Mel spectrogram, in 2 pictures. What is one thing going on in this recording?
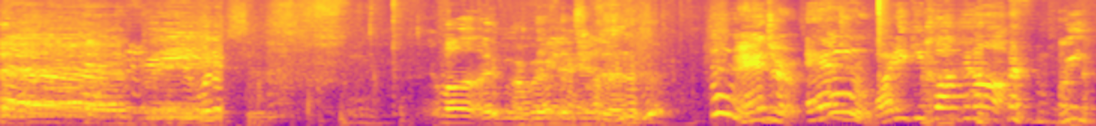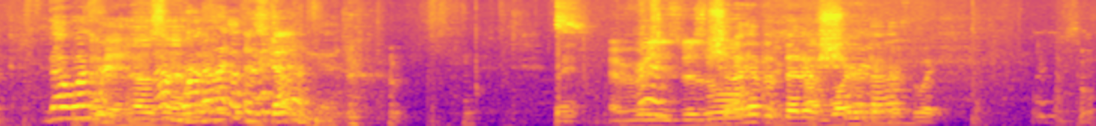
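A group of men and women sing together nearby.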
